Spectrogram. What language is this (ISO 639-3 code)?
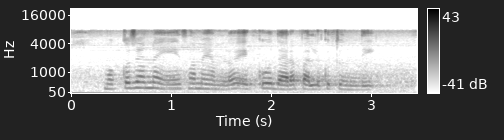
tel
